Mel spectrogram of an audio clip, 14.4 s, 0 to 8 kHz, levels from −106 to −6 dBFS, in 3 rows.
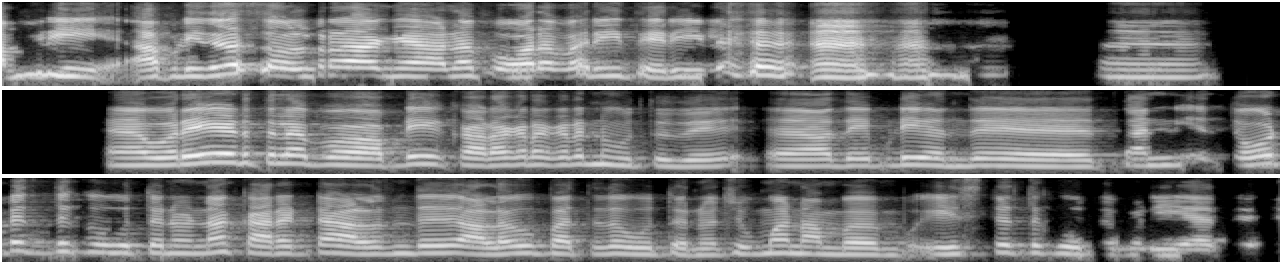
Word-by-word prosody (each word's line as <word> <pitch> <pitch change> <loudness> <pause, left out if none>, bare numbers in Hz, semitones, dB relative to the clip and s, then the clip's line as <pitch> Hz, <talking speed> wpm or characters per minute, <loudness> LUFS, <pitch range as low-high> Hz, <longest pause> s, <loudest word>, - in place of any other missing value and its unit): அப்டி, 285 0 +2 0.3
அப்டிதான் 245 +6 +4
சொல்றாங்க. 260 0 +5
ஆனா 250 +2 +3
போற 225 +1 +5
மாரி 255 +1 +1 0.2
தெரியல. 225 +1 -1 1.5
ஆ, - - -8 1.0
அ 220 - -1
ஒரே 250 +3 +7
எடத்துல 280 -2 +2
அப்போ, 230 -2 -5
அப்டியே 250 +5 -2
கடகடகடன்னு 235 +3 -2
ஊத்துது. 190 -3 -7 0.4
அது 200 +1 -5
எப்டி 210 +3 -4
வந்து, 210 +1 -5 0.5
தண்ணி 220 +3 -6 0.2
தோட்டத்துக்கு 270 0 -4
ஊத்தணுனா, 230 +1 -4
கரெக்ட்டா 215 +2 -1
அளந்து, 215 +3 -4 0.2
அளவு 200 +4 -3
பார்த்ததுதான் 205 -1 -5
ஊத்தனும். 180 -1 -10
சும்மா 225 +3 -6
நம்ம, 190 -2 -4 0.3
இஷ்டத்துக்கு 220 +2 -8
ஊத்த 185 - -20
முடியாது. 170 - -8
225 Hz, 130 wpm, -21 LUFS, 205-250 Hz, 1.5 s, ஒரே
